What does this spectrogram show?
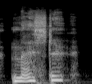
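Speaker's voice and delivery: high, husky and unsteady character voice; raspy, a little shaken. A narrator's reading. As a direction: croak it out, mildly shaken. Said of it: "sounded raspy and a little shaken".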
